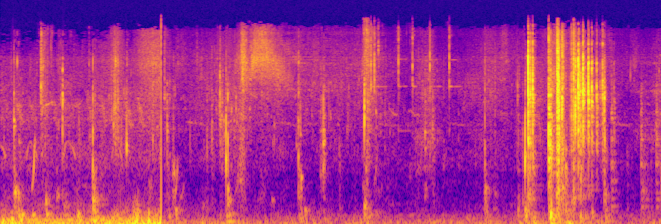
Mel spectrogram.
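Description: Small fishing boat on open water: a low wind rumble on the microphone that cuts off about a second and a half in, then faint water noise with scattered clicks and taps of rod and reel handling, a louder cluster of rattles near the end.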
